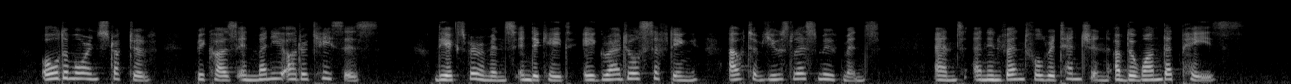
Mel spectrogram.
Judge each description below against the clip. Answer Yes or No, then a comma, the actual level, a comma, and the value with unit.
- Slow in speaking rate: Yes, slow, 130 wpm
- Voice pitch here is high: Yes, high, 220 Hz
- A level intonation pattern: No, average, 3.2 semitones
